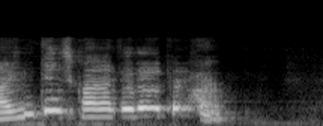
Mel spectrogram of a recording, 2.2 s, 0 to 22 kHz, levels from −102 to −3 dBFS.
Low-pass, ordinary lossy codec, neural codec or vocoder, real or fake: 7.2 kHz; none; codec, 24 kHz, 1 kbps, SNAC; fake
